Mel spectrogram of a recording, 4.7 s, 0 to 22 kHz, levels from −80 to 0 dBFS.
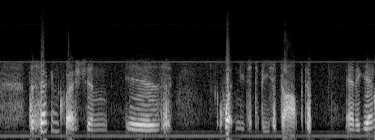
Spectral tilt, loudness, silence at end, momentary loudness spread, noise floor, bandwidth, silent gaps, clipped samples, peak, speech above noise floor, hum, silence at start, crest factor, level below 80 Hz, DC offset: -6 dB/octave; -20 LUFS; 0 s; 16 LU; -44 dBFS; 11.5 kHz; none; under 0.1%; -2 dBFS; 25 dB; none; 0 s; 18 dB; -56 dBFS; under 0.1%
